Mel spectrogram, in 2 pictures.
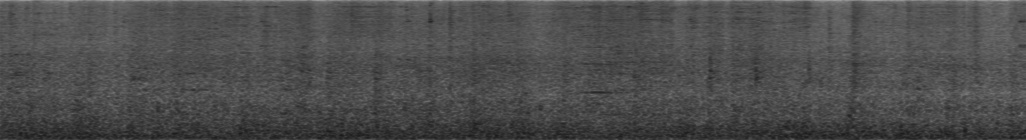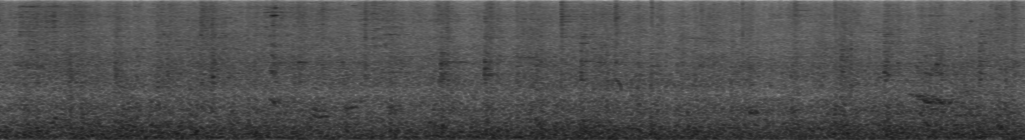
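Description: Freight cars rumble slowly past on the rails.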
